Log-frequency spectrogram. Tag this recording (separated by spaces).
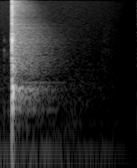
home mounted switch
